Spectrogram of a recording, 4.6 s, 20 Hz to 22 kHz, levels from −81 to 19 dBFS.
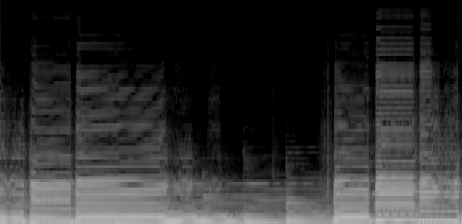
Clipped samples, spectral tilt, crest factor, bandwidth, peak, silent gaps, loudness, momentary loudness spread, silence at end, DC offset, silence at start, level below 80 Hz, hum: under 0.1%; -5 dB/octave; 12 dB; 15.5 kHz; 0 dBFS; none; -14 LUFS; 6 LU; 0 s; under 0.1%; 0 s; -44 dBFS; none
